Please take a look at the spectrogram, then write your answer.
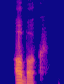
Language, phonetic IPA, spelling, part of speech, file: Polish, [ˈɔbɔk], obok, preposition / adverb, Pl-obok.ogg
